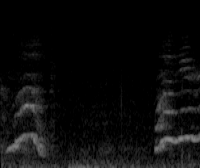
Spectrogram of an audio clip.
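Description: A domestic cat meowing faintly twice: a short call that rises and falls, then a second call that rises near the end.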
